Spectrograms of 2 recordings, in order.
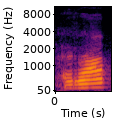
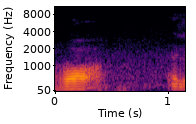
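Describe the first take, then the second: First: The sound is thin with an unrounded mouth. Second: The sound is heavy with a rounded mouth. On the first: The speaker calls it wrong. "रा पढ़ेंगे तो गलत हो जाएगा" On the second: The speaker calls it right. "मोटा पढ़ना है"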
